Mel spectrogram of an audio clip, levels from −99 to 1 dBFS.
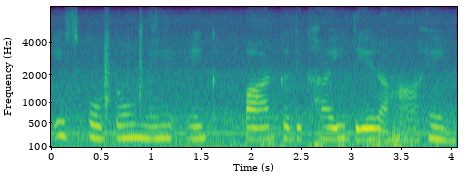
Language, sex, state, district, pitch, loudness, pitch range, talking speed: Hindi, female, Madhya Pradesh, Dhar, 200 Hz, -16 LUFS, 190-220 Hz, 135 wpm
